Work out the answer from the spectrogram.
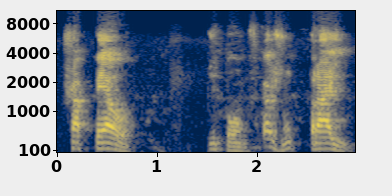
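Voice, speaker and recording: Male teacher, husky voice, animated delivery, online class. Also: mid-range voice, lo-fi sound. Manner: lively, spells out examples slowly.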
